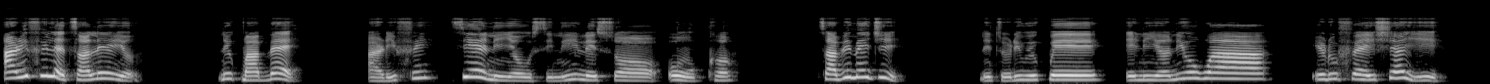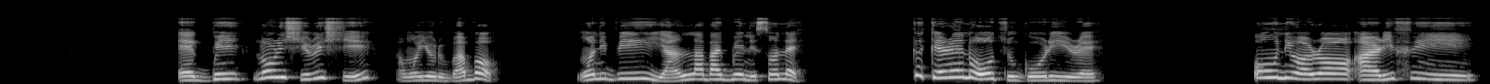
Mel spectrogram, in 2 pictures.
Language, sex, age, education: Yoruba, female, 46-60, tertiary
